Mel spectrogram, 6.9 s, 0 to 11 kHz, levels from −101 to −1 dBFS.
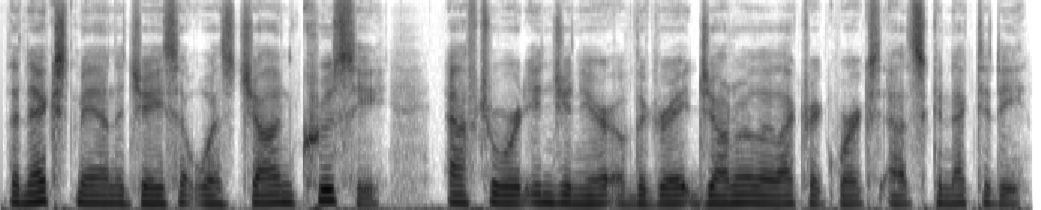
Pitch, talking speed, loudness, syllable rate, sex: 125 Hz, 145 wpm, -18 LUFS, 4.8 syllables/s, male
